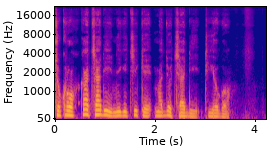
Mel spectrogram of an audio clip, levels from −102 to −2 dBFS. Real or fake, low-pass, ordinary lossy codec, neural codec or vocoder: fake; none; none; vocoder, 44.1 kHz, 128 mel bands every 256 samples, BigVGAN v2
